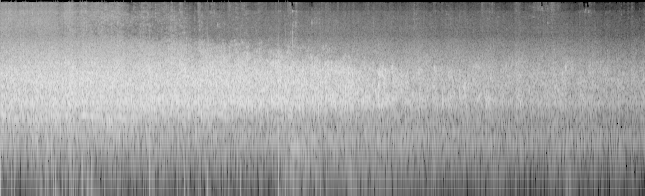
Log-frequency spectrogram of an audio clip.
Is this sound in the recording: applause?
yes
